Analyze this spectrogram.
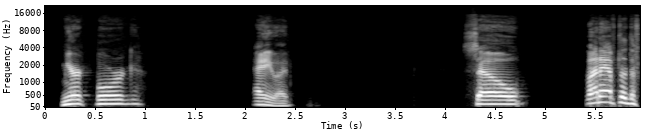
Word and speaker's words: Mörk Borg: I try to pronounce it the correct way. It's supposed to be like something like Mörk Borg, Mörk Borg.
